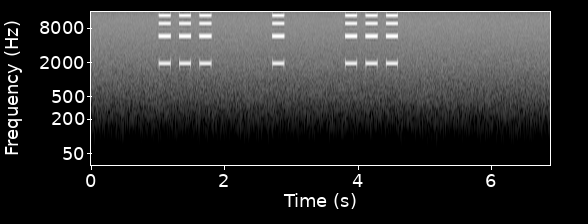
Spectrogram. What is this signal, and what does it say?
Beep code, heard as beeps from a small speaker, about 1950 Hz. 3-1-3. In Phoenix BIOS tables: interrupt mask register failure.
